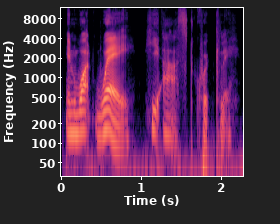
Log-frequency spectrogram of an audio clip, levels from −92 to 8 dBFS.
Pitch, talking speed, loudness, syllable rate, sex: 135 Hz, 160 wpm, -19 LUFS, 3.9 syllables/s, female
